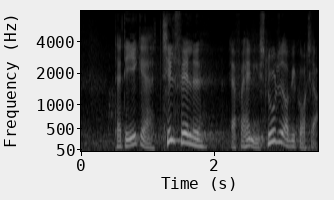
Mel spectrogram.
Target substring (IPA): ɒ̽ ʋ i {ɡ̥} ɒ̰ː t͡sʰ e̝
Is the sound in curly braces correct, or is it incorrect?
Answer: correct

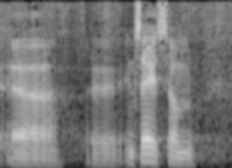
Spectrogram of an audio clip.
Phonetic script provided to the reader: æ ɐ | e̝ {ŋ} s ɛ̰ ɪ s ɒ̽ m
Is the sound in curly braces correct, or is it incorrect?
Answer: incorrect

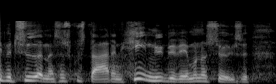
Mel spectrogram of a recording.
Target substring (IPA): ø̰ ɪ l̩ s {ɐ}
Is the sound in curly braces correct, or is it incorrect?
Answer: incorrect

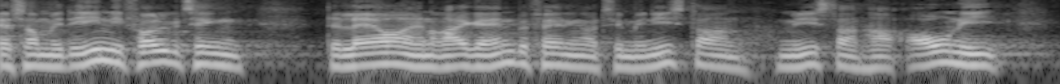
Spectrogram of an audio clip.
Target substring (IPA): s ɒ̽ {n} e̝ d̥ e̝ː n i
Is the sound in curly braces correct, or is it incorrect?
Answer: incorrect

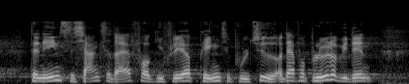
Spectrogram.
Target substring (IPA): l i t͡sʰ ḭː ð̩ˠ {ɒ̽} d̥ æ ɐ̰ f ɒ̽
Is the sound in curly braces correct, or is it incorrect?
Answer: correct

